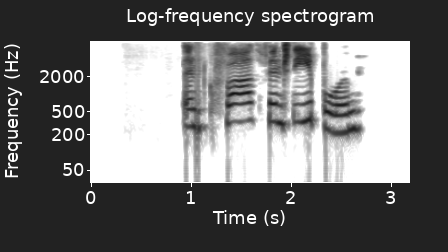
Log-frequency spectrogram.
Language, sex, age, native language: Icelandic, female, 8, Icelandic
